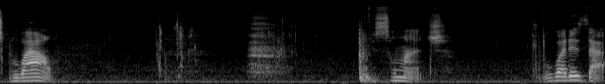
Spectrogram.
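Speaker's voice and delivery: voice choking up. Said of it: "Why am I choking now?".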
